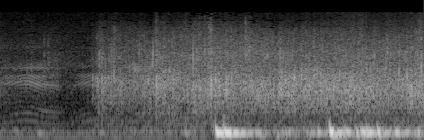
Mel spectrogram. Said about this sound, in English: Can we give our Academic Resource Ministry another round of applause?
